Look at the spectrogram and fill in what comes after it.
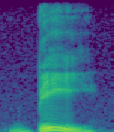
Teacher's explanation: the sound that the letter represents is a voiced bilabial plosive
